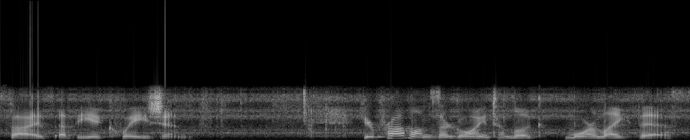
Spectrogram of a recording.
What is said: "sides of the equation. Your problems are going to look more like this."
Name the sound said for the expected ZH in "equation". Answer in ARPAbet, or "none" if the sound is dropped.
ZH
